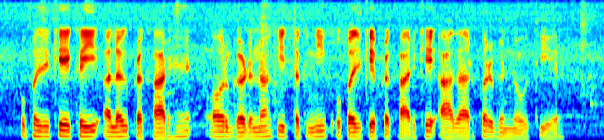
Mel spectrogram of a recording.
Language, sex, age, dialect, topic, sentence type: Hindi, male, 25-30, Kanauji Braj Bhasha, banking, statement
